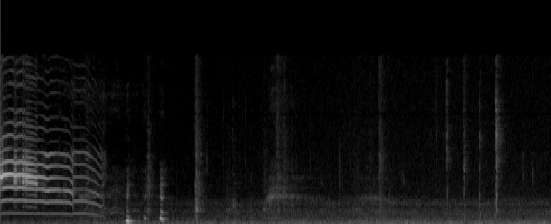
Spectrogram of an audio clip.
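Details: Female kitten that cries non-stop for attention gives one short meow with a falling pitch at the start, followed by a few soft clicks, faint rustles and a quiet voice in the room.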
